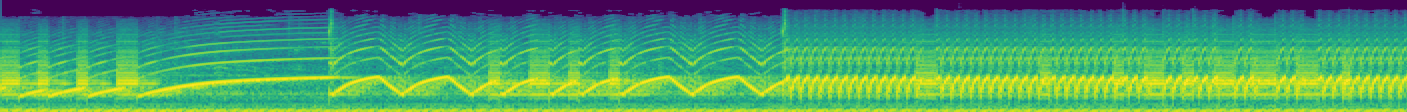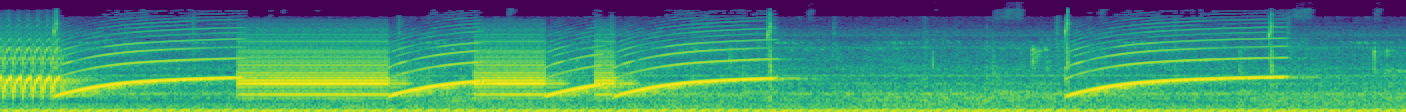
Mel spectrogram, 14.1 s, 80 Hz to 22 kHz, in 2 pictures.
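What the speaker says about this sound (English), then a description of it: "if the sirens are going" A police car siren in GTA 5 cycles through wailing and rapid yelping patterns, loud and close, switching modes several times over a low engine drone.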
